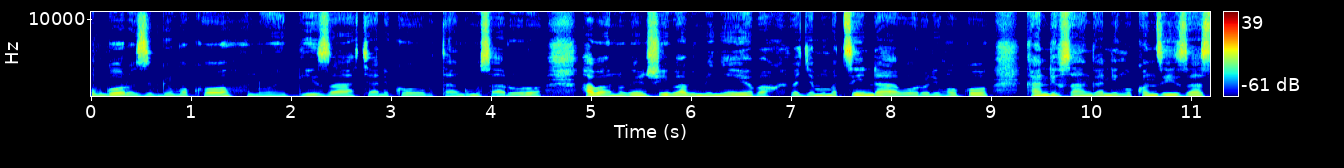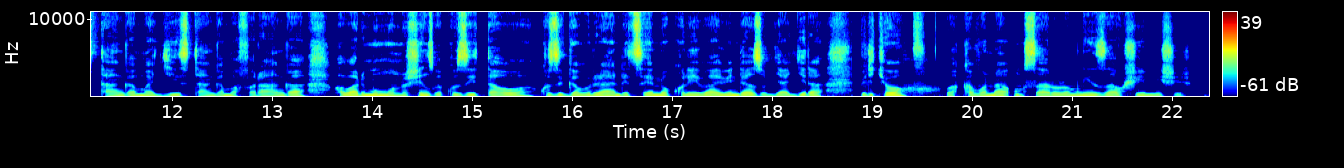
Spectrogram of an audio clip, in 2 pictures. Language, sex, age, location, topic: Kinyarwanda, male, 25-35, Nyagatare, finance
